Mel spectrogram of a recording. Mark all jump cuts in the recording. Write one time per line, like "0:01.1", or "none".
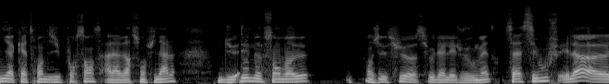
0:01.0
0:02.4
0:03.8
0:04.6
